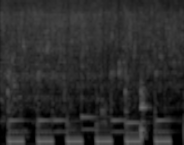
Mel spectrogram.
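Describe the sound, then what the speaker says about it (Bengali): Bhetki fish fries in hot oil, giving a steady, dense sizzle with pulsing low rumbles, close and continuous, with no voices. "এক পিঠ মাছ ভাজা হয়ে গেলে উল্টে দেবো অপর পিঠটা ভাজার জন্য।"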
